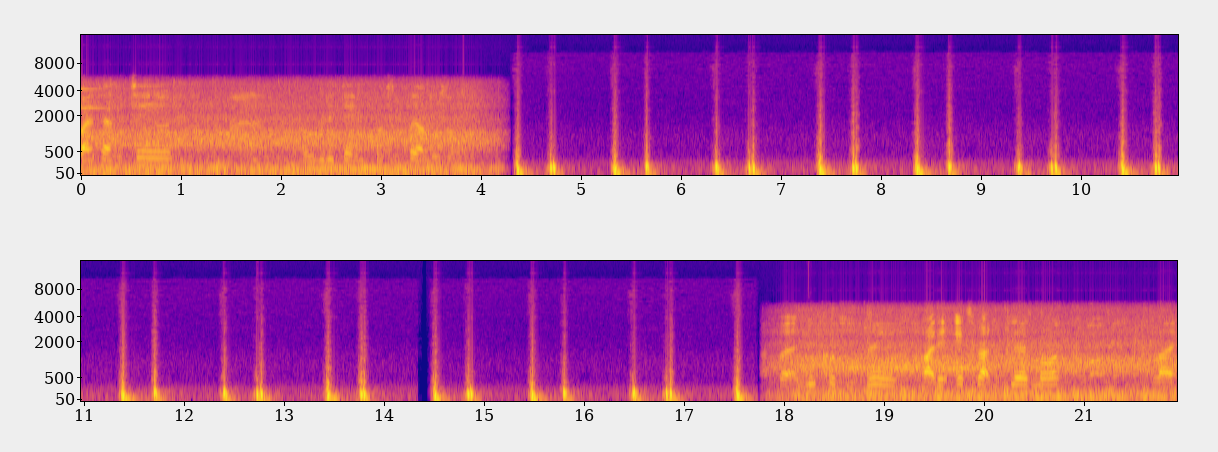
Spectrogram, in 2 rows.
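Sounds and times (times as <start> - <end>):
heartbeat double thump: 4.3 - 17.8.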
